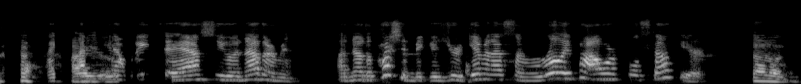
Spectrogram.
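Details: Adult who stutters; stuttering.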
